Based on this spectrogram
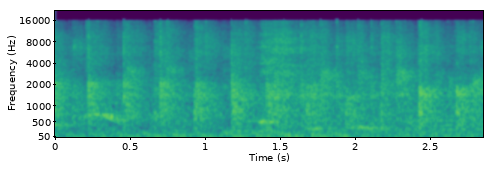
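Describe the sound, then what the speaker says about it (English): An audience at a magazine cover unveiling event claps in a steady rhythm, loud and close, with some cheering mixed in. "Come on everybody, you can cheer"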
